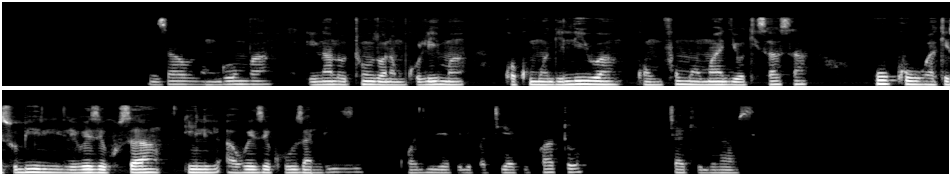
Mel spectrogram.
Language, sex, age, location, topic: Swahili, male, 18-24, Dar es Salaam, agriculture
